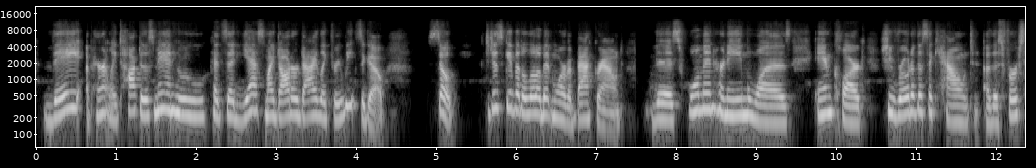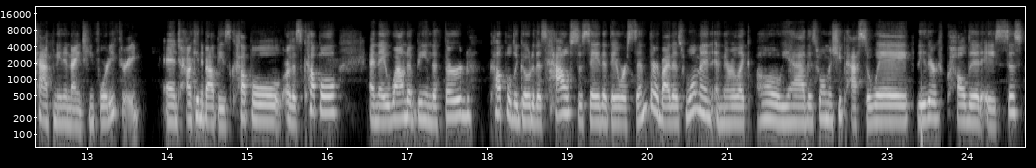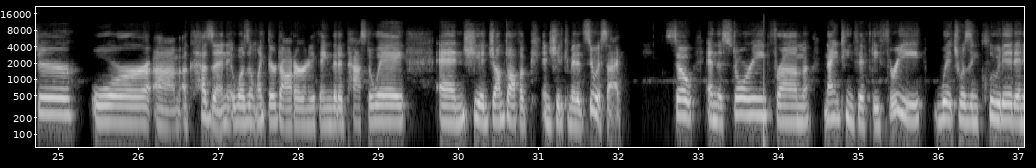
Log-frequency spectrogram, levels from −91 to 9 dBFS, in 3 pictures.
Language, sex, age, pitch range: English, female, 20-39, 165-220 Hz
